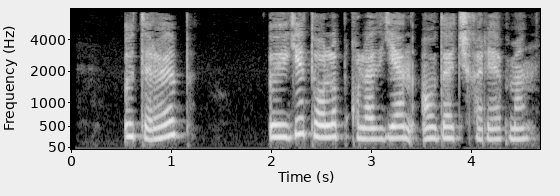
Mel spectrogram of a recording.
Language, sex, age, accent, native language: Uzbek, female, 18-24, Buxoro, Uzbek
